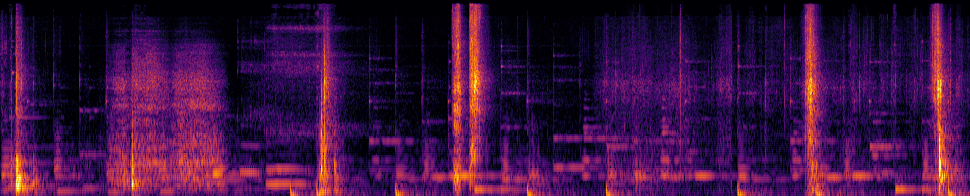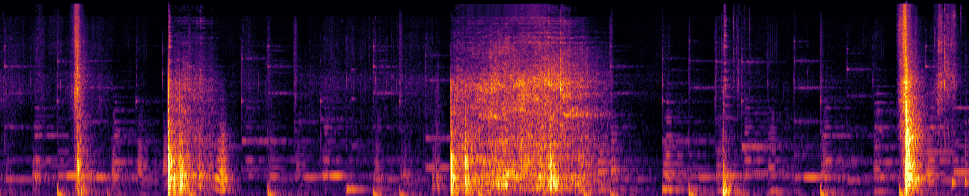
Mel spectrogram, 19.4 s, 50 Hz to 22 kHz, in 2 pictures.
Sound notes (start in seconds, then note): 9.2 chopping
